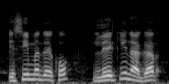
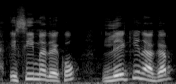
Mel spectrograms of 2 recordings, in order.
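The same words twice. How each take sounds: The two takes are said the same way.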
